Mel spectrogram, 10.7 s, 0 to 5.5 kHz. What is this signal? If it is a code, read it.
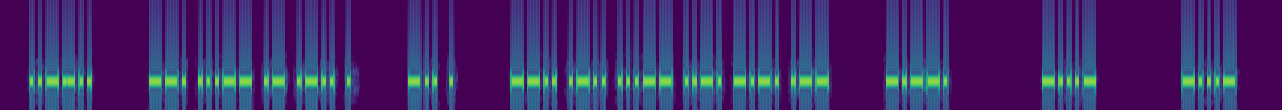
Morse code, heard as a keyed tone, about 36 wpm, 700 Hz. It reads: ? G3ALE DE ZL3FCW <KN> <BT> <BT>
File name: UK MASTER QSOs TRAINING / 35WPM / UK MASTER QSOs 0017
